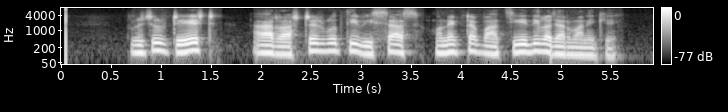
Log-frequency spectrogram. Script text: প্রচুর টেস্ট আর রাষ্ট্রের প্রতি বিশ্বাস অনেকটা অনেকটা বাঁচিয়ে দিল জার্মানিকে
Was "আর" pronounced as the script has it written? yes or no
yes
